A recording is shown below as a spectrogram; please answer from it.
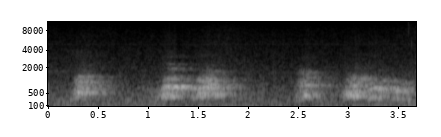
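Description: Dogs bark in four short bursts of paired woofs, moderately close and fairly loud, with brief pauses between them and no talking.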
